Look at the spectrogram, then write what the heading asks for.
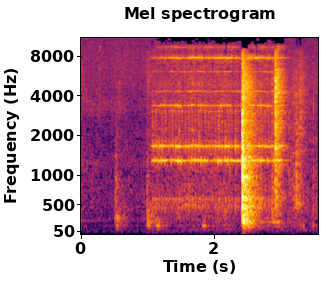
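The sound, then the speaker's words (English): An old-fashioned black telephone on a little table by a red chair rings in one long, continuous metallic trill, loud, after a couple of soft knocks at the start; the call, from Pete Martell at the mill, is being transferred to it. No one speaks. “I'm going to transfer to the phone on the table by the red chair.”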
